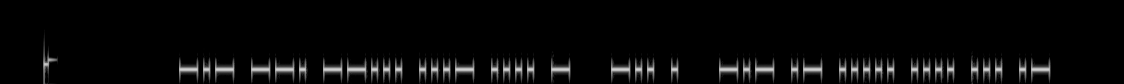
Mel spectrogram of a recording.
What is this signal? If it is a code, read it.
Morse code, heard as a keyed tone, about 21 wpm, 700 Hz. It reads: KG7VHT DE KA5HSA
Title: USA Callsign DE Callsign - 6 Characters - 20wpm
